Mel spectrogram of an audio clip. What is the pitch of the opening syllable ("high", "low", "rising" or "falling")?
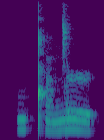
rising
